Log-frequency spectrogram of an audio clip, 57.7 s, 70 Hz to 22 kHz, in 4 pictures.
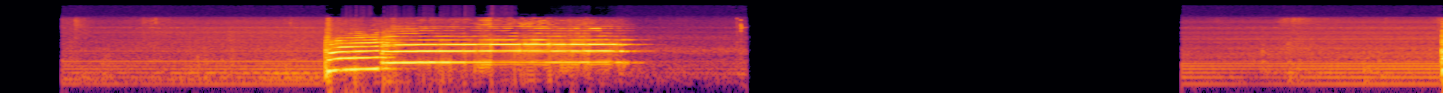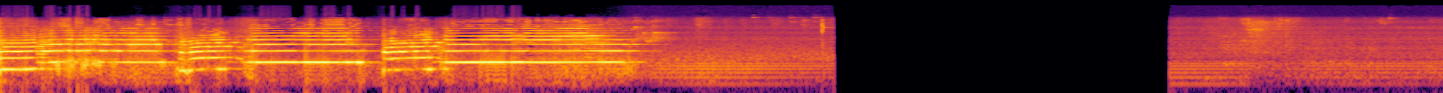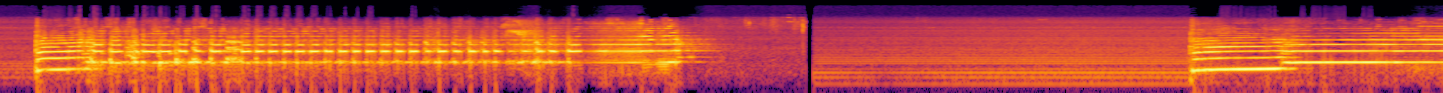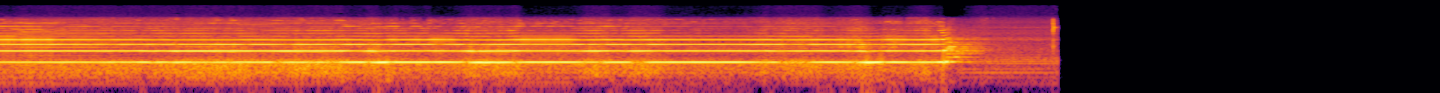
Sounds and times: Shofar: 3.2 - 6.6, 14.4 - 21.5, 29.2 - 36.1, 37.8 - 53.2.

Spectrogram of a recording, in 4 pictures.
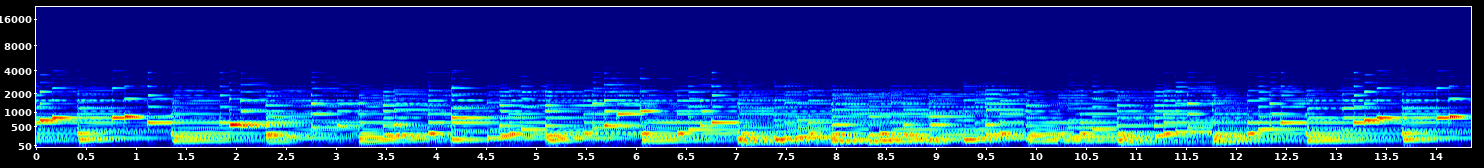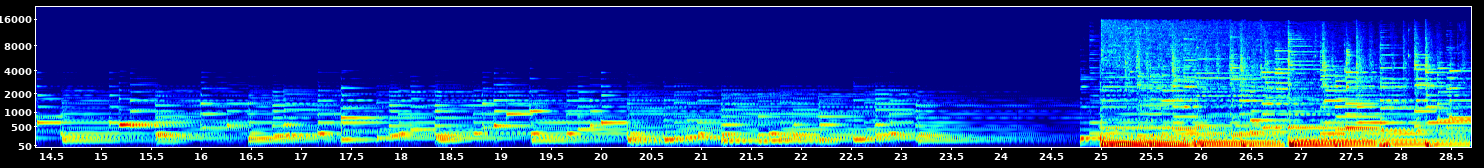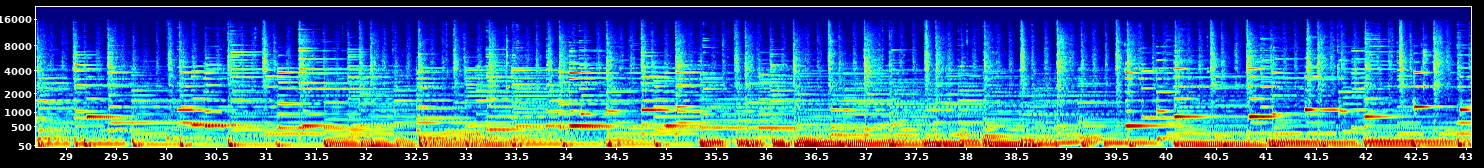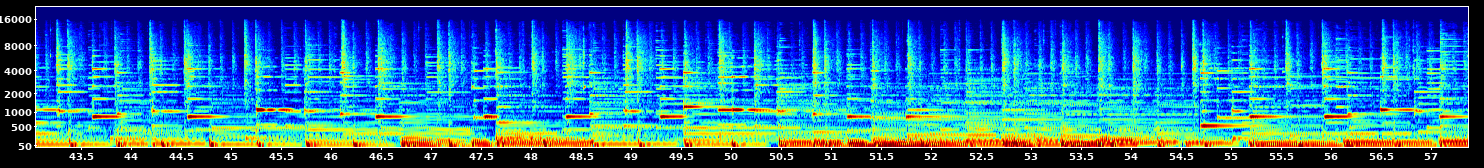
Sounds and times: Music: 0.0 - 57.3.

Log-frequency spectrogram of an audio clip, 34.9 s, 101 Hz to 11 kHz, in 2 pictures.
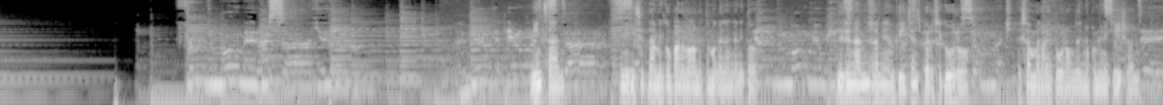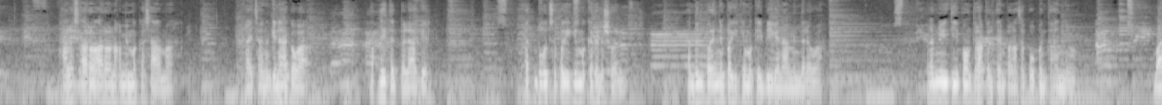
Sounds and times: Speech: 8.0 - 8.6, 9.3 - 11.4, 12.5 - 17.2, 18.4 - 20.2, 21.0 - 22.2, 23.0 - 24.0, 24.9 - 26.9, 27.8 - 29.8, 30.8 - 33.6.

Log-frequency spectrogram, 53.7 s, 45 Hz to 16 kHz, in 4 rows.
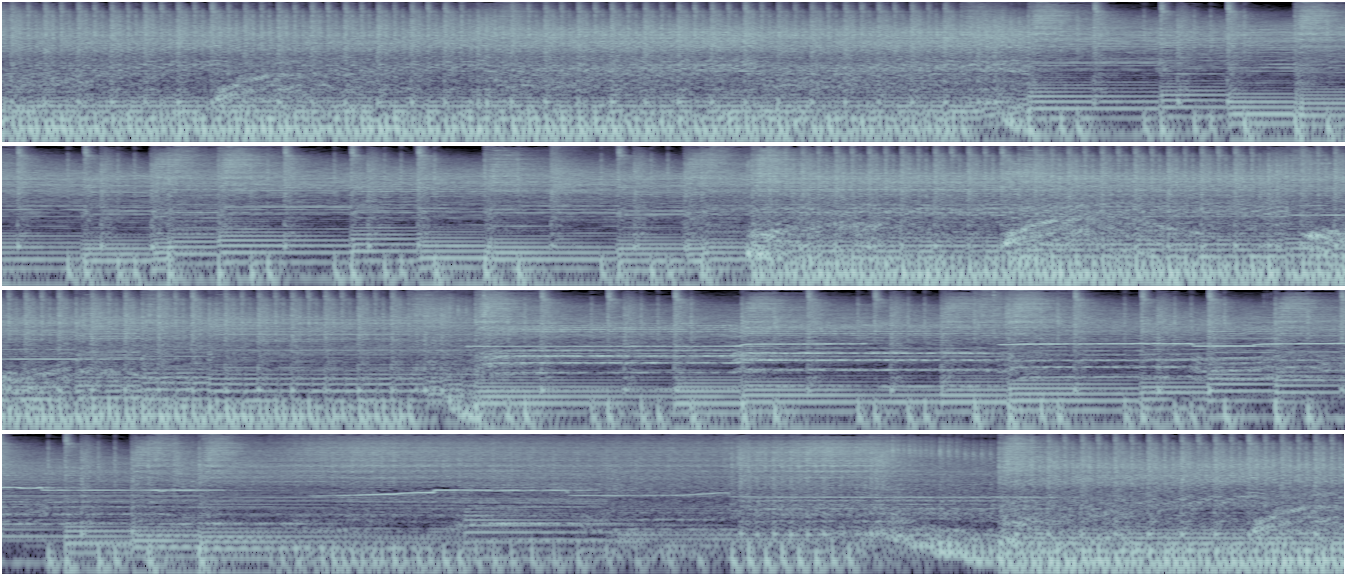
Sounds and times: Video game music: 0.0 - 53.7.

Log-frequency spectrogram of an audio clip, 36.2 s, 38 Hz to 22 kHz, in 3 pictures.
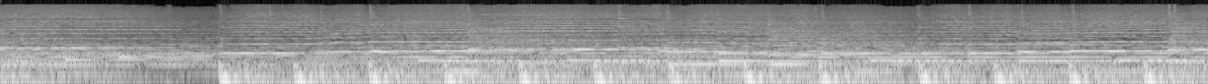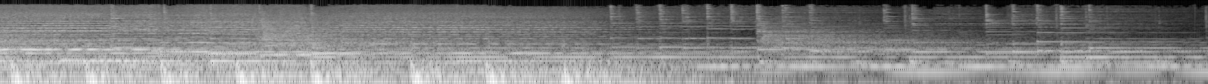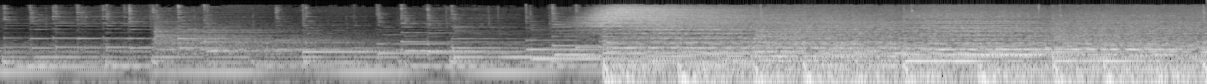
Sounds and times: Music: 0.0 - 36.2.

